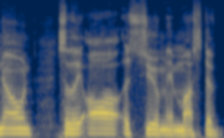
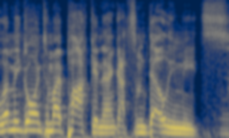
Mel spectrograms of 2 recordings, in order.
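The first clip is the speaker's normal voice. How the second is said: put-on Italian accent, pitched higher; 6 semitones higher than usual. Taking a turn in a round of impersonations, doing an Italian impersonation. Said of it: "Shane just had a fucking Italian stroke".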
